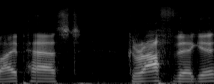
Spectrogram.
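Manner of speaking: put-on German accent. Player narrates Dave's moves in a war game, put-on German accent. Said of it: "I'm saying this with a German accent".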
